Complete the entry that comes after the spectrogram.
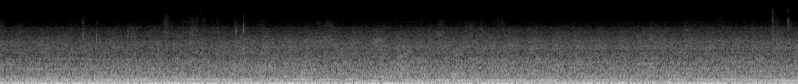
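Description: Steady low rumble and hum of an Amtrak train standing at the platform.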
